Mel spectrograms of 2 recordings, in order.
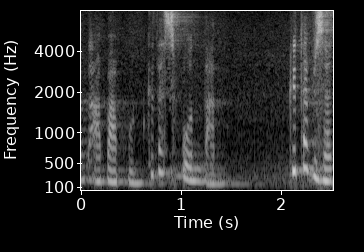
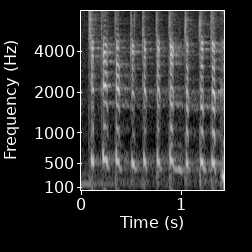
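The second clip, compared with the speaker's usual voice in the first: rapid high-pitched gecko chatter; gecko chirping; 12 semitones higher than usual. Retold or imitated. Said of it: "cecak ini berbunyi cik-cak".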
